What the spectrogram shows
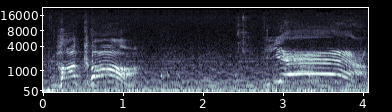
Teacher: This young man adds a capital G before the H in his yeahs and args. This produces a guttural Gotwaldian accent and makes him sound more animal, more in it.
